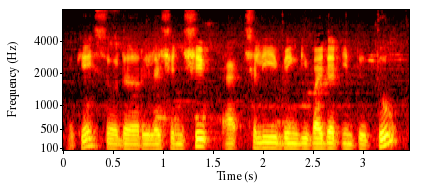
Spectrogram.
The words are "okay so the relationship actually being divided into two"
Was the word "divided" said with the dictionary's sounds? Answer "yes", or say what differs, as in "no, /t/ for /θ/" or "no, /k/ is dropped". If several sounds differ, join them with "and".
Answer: yes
